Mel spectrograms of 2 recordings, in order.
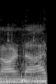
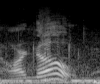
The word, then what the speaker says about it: Arnott: Jackson Arnott is pronounced Jackson Arnaud.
